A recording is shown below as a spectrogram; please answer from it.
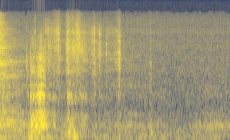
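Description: A short breath about half a second in, then a few faint light clicks and rustles of a playing card being drawn from a deck and handled.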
